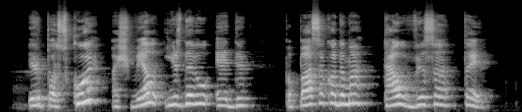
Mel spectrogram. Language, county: Lithuanian, Vilnius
